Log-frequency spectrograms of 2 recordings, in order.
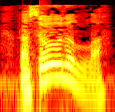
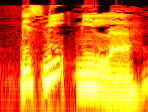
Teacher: Lafad Allah dibaca tebal, berbunyi O, kalau sebelum lafad Allah berbaris di atas. · Shown in: first take · Bisa patah, bisa doma.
